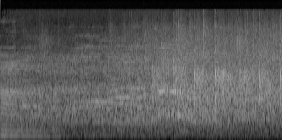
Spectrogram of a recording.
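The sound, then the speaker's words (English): An audience applauds steadily for about four seconds, a dense, even clatter of many hands clapping, with a voice briefly audible over the start. “Don't applaud for that.”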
